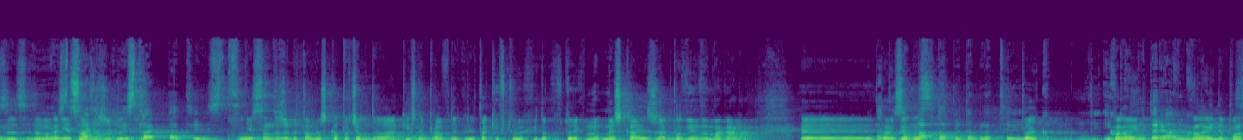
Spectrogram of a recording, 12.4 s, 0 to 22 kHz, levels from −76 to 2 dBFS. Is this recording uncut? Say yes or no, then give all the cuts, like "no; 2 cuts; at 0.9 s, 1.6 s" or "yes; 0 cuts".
yes; 0 cuts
